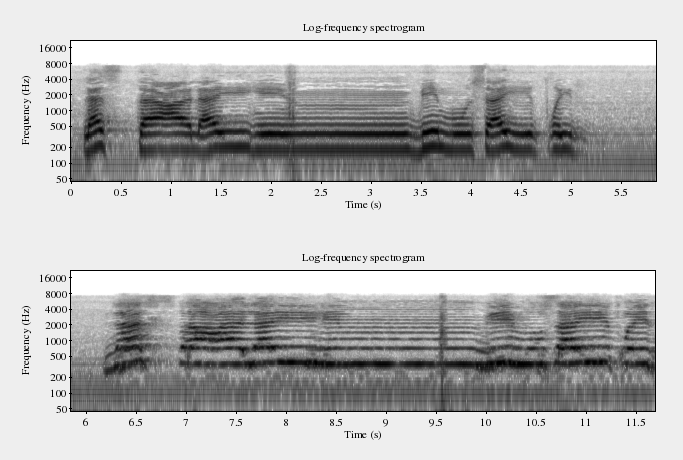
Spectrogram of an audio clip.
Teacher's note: را باریک ہو جائے گا جب ساکن ہو رہا ہے، پیچھے زیر ہے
